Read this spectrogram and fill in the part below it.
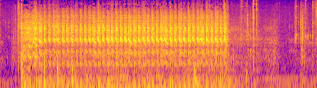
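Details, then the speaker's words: Diesel truck that died while driving with a relay clicking: about four seconds of fast, even cranking at roughly three to four turns a second that never catches; crank no start, owner suspects a relay or fuse, unconfirmed. "What the hell, dude? Why is it having so much trouble?"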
